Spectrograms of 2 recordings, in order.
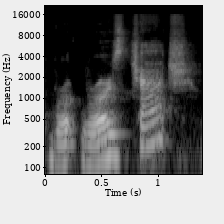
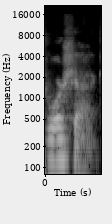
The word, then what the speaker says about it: Rorschach: i read it and i i was like roars chach i might have like said it to to like a a parent or uncle or something who was like oh it's pronounced rorschach and i don't know okay okay okay i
